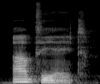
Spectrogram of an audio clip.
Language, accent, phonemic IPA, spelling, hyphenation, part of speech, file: English, US, /ˈab.viˌeɪt/, obviate, ob‧vi‧ate, verb, En-us-obviate.oga
- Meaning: 1. To anticipate and prevent or bypass (something which would otherwise have been necessary or required); to render (something) unnecessary 2. To avoid (a future problem or difficult situation)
